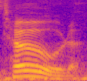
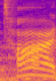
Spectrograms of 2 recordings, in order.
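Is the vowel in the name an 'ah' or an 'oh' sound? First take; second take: oh; ah. First: The vowel is a long 'oh' sound. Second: The vowel is a short 'ah' sound. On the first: The speaker calls it right. "It's Toad, dude. His name is Toad" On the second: The speaker calls it wrong. "we thought his name was Todd"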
